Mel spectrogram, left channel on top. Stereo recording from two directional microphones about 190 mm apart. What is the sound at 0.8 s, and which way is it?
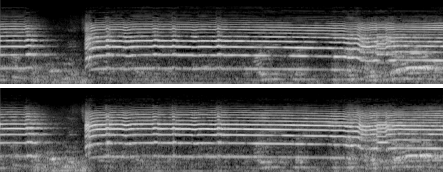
Music, centre (ahead or behind).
